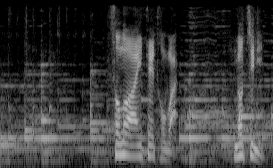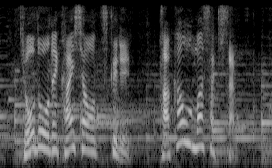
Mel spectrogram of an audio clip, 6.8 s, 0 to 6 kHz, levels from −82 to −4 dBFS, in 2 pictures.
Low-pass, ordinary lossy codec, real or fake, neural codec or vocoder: 5.4 kHz; none; fake; codec, 44.1 kHz, 7.8 kbps, Pupu-Codec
